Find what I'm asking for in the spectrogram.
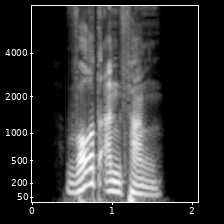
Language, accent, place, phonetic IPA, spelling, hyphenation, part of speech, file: German, Germany, Berlin, [ˈvɔʁtˌʔanfaŋ], Wortanfang, Wort‧an‧fang, noun, De-Wortanfang.ogg
- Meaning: the first linguistic element in a word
